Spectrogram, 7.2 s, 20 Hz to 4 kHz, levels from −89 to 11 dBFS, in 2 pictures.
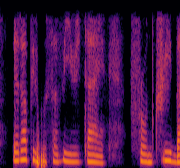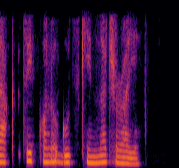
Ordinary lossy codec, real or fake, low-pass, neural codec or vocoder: AAC, 24 kbps; fake; 3.6 kHz; codec, 24 kHz, 0.9 kbps, WavTokenizer, medium speech release version 1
